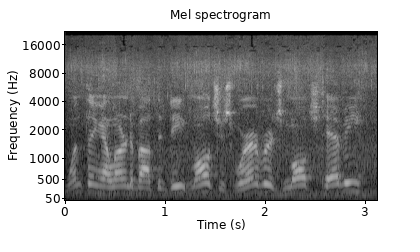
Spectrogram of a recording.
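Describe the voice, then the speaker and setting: A man speaks at a high pitch and a very fast pace, with fairly even intonation. Noticeable background noise runs underneath. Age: 60s. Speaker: gardening YouTuber. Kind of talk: casual garden tutorial. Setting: outdoors in garden. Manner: relaxed conversational.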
